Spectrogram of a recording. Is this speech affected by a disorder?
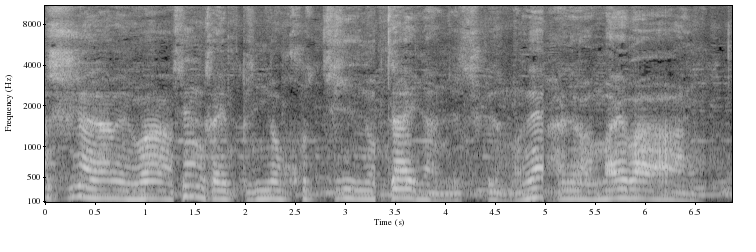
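Yes: tongue cancer, partial glossectomy.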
